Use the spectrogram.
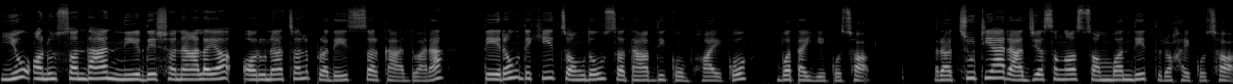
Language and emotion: Nepali, neutral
